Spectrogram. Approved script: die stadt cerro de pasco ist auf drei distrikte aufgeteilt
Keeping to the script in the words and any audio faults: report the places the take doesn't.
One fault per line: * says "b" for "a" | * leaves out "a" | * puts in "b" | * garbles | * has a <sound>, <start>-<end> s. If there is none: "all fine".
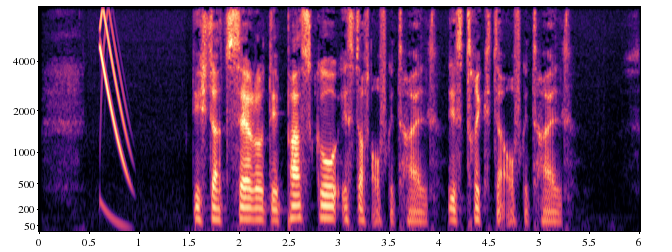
* has a chirp, 0.6-1.0 s
* says "aufgeteilt" for "drei"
